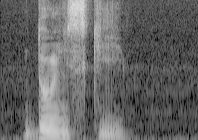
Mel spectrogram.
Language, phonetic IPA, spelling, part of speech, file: Polish, [ˈdũj̃sʲci], duński, adjective / noun, Pl-duński.ogg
